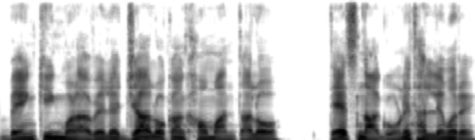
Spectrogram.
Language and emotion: Goan Konkani, sad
